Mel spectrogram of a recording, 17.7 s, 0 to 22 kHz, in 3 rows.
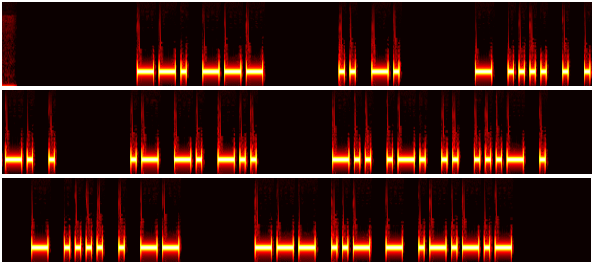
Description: Morse code, heard as a keyed tone, about 22 wpm, 700 Hz. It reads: GO IN THERE AND DRIVE THEM OUT.
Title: 2x Word-Spacing - Sentences from Top 500 Words - 22wpm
